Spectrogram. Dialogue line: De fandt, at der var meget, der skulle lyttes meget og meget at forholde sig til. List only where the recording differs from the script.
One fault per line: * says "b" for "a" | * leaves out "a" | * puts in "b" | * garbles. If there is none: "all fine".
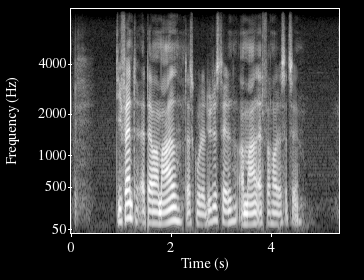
* says "til" for "meget"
